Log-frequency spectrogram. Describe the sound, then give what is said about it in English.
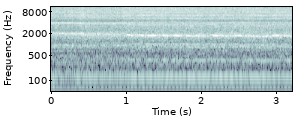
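A KitchenAid coffee grinder grinds beans steadily, its motor giving a loud, even whine with a low droning hum underneath and a gritty texture throughout, no voices over it. “You're not probably going to be able to hear me while I grind”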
